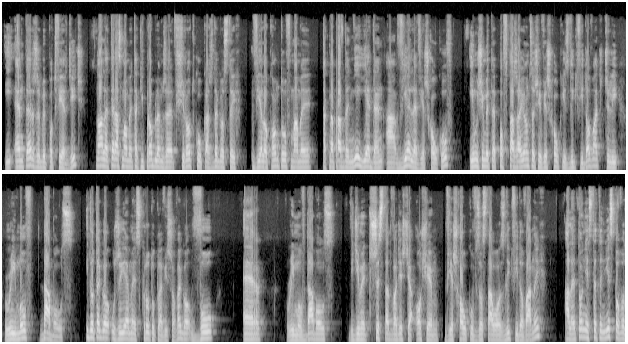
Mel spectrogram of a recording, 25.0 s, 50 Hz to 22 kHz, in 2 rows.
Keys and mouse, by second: 16.4 w, 17.3 r.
